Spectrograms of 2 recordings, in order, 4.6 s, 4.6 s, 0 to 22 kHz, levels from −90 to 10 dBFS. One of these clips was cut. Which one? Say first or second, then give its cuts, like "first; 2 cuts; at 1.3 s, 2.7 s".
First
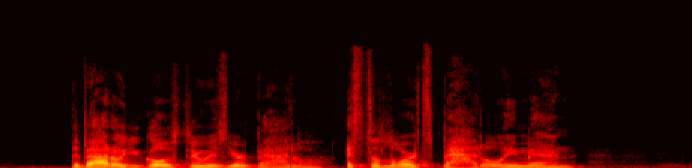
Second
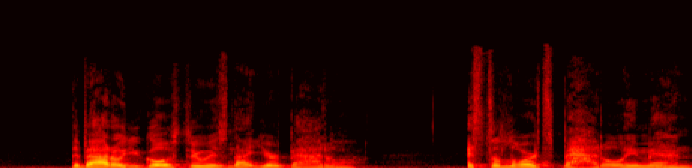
first; 2 cuts; at 1.5 s, 2.2 s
